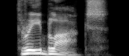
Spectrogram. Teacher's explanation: The th sound in 3 requires putting your tongue between your teeth. It is a quiet sound. 3 blocks. If the speaker mumbles, 3 might sound like free.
